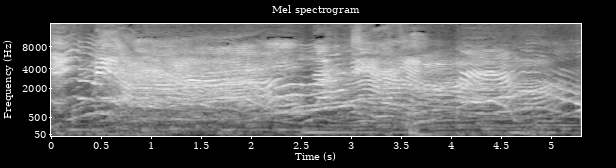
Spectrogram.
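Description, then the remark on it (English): A group of children playing the black cats team in a Halloween quiz meow together in high, wavering voices, overlapping cat-like cries that rise and fall steadily for several seconds, loud and continuous without a break. “So can I have you all give me some lovely meow?”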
